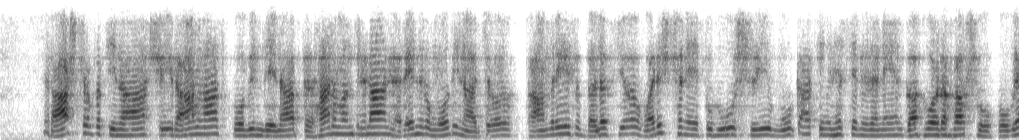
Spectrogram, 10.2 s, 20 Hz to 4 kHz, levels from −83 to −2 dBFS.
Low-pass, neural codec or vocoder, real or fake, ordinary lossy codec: 3.6 kHz; codec, 16 kHz, 1.1 kbps, Voila-Tokenizer; fake; Opus, 24 kbps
